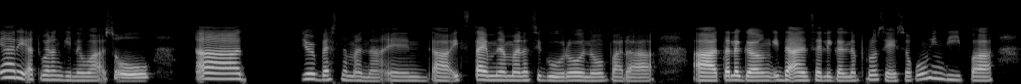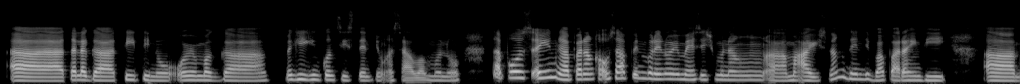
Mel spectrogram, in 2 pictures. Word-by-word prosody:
nangyari 310 -2 +3
at 235 - -1
walang 210 -1 -1
ginawa. 180 -1 -2
So, 160 +1 +1 0.4
ah 255 -1 +6 0.6
you're 250 +1 +2
best 215 +1 -2
naman 190 -4 -4
na 160 0 -6
and, 180 -1 -5
ah, 180 -2 +2
it's 195 - -7
time 205 -2 +4
naman 190 -1 +2
na 195 - 0
siguro, 185 -2 0
'no, 175 +1 -3
para, 165 -1 -3 0.4
ah, 180 -1 +8
talagang 190 -2 +3
idaan 190 -2 +4
sa 190 -1 -1
legal 180 -1 -1
na 185 - -2
proseso 185 -4 -4
kung 245 +6 -1
hindi 230 -8 -4
pa, 180 -2 0 0.4
ah, 170 -2 +5
talaga 190 -3 +2
titino 200 -5 -3
or 200 +1 -1
mag, 195 -3 -2
ah, 175 +1 -1 0.2
magiging 220 -1 -1
consistent 195 -3 -4
yung - - -10
asawa 105 - -5
mo, 190 -1 -6
'no? 180 - -6 0.3
Tapos 300 0 +1
ayun 310 +3 +3
nga 215 -1 +4
parang 240 +1 +2
kausapin 280 +3 -1
mo 270 - 0
rin 245 0 +1
o - - +1
i-message 220 -2 -3
mo 215 - -2
ng, 205 -1 -3
ah, 175 0 -2
maayos 185 0 -1
lang 320 +6 -3
din, 245 -1 0
'di - - -5
ba, 190 - 0
para 190 - 0
hindi, 190 -1 -3 0.4
um, 175 -1 +3
190 Hz, 180 wpm, -24 LUFS, 180-220 Hz, 0.6 s, ah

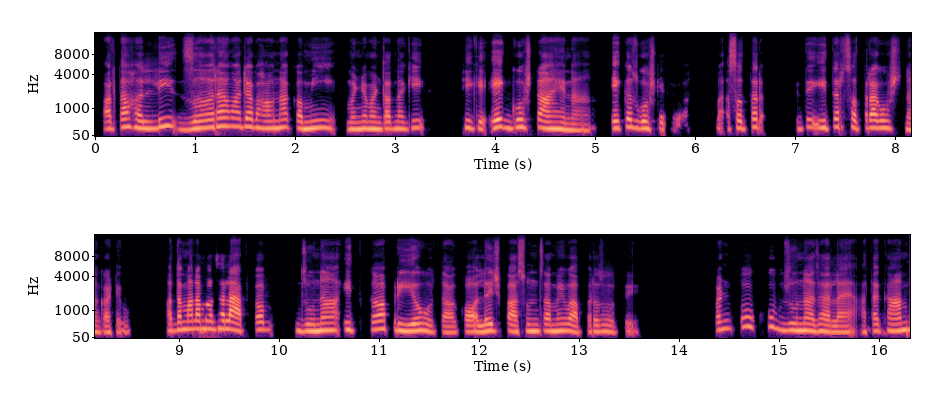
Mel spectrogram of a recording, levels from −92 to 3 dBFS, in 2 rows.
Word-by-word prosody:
आता 240 +5 0
हल्ली 235 +5 +2 0.2
जरा 240 +7 +3
माझ्या 270 -1 +1
भावना 230 +1 0
कमी 225 +2 +1
म्हणजे 200 +1 +2
म्हणतात 210 0 +2
ना, 215 - +1
की 235 +1 -4 0.4
ठीक 225 -3 -3
आहे 220 +3 +3
एक 255 - +5
गोष्ट 255 0 -1
आहे 210 -2 +5
ना, 175 -2 -2 0.3
एकच 245 +3 0
गोष्ट 215 -2 -1
ठेवा. 160 - -14 0.4
असं 225 +2 -1
तर, 255 - 0 0.4
ते 255 - -4
इतर 250 +3 0
सतरा 235 0 +2
गोष्ट 230 -2 -1
नका 175 -2 -3
ठेवू. 190 - -9 0.4
आता 210 +3 0
मला 255 +2 +3
माझा 260 0 +2
लॅपटॉप 240 0 +4 0.3
जुना 205 +3 +3
इतका 235 +3 0
प्रिय 210 -3 +3
होता 180 -6 -1
कॉलेजपासूनचा 200 +2 +1
मी 205 - +2
वापरत 185 -1 -2
होते, 185 -2 -6 0.8
पण 240 +3 -4
तो 335 +1 -1
खूप 320 -7 -3
जुना 215 -1 +3
झालाय 180 -3 0
आता 175 +4 -5
काम 210 +2 +2
215 Hz, 170 wpm, -22 LUFS, 200-240 Hz, 0.8 s, एक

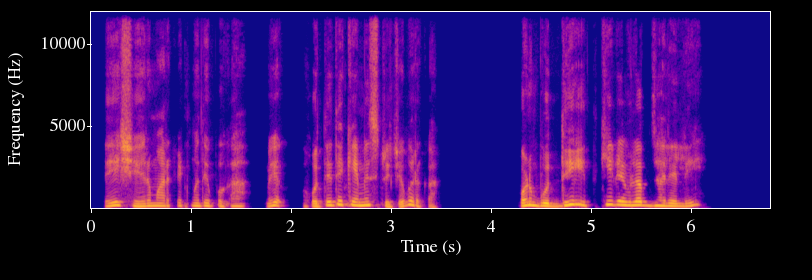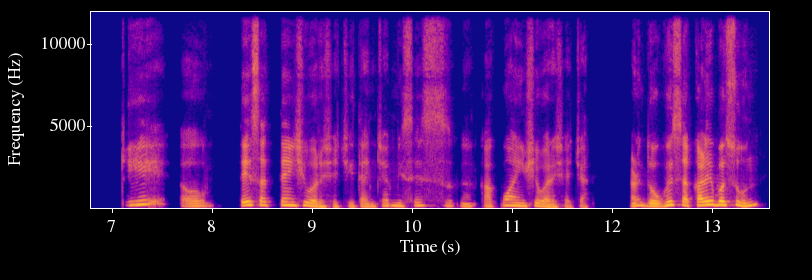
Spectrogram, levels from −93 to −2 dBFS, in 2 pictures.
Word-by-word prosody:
हे 180 +6 +3
शेअर 155 -5 +2
मार्केटमध्ये 165 0 -3
बघा 145 +1 -5 0.3
म्हणजे 185 +5 0 0.3
होते 145 +8 +2
ते 235 - +5
केमिस्ट्रीचे 190 - +1
बरं 230 - +1
का. - - -10 0.9
पण 185 +3 +6
बुद्धी 160 - +4
इतकी 225 +3 -1
डेव्हलप 210 -2 +5
झालेली, 160 +1 +1 1.0
की 235 +6 -2 0.2
अ, 155 - -8 0.5
ते 200 +2 +5
87 205 -2 0
वर्षाची 125 -5 -2
त्यांच्या 135 +4 -5
मिसेस 175 +2 -5
अ, 150 -3 -8
काकू 140 +6 -4
80 170 -1 -1
वर्षाच्या 110 - -4 0.4
आणि 165 +4 -1
दोघे 160 +6 +3
सकाळी 205 0 +4
बसून 215 -4 +2
170 Hz, 135 wpm, -22 LUFS, 150-205 Hz, 1.0 s, पण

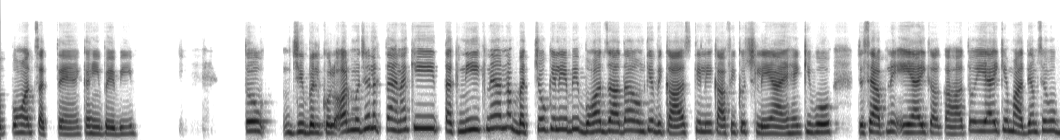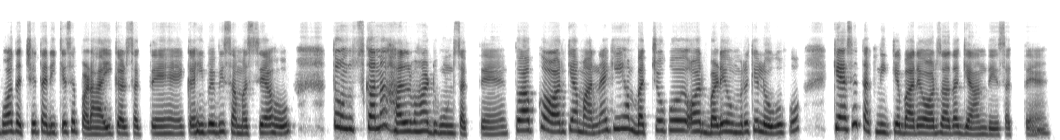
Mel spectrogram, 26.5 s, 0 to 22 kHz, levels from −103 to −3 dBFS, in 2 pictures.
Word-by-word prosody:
पहुँच 220 -1 -1
सकते 185 0 -2
हैं 175 +1 -5
कहीं 195 -1 -2
पे 180 - +3
भी। 185 +3 -6 1.4
तो 270 0 +3 0.2
जी, 230 +2 -1
बिल्कुल 220 -1 +3
और 245 +3 +2
मुझे 300 +3 +2
लगता 355 -2 -1
है 295 - +2
ना 285 - 0
कि 350 - +5 0.3
तकनीक 280 +5 +2
ने 340 - +2
है 360 - +2
ना, 370 - 0
बच्चों 245 +3 0
के 325 - 0
लिए 310 0 +1
भी 315 +3 +1
बहुत 255 +2 +3
ज़्यादा 275 +2 +1
उनके 265 +2 -1
विकास 225 -3 0
के 260 - -3
लिए 245 0 -2
काफ़ी 220 0 -3
कुछ 245 0 -5
ले 200 -1 +2
आए 195 -1 +2
हैं 210 +1 -3
कि 235 +2 -2
वो 235 +1 +5 0.3
जैसे 220 +3 +2
आपने 235 +3 0 0.2
एआई 225 0 +4
का 215 - -1
कहा 190 -1 -3
तो 270 - -3
एआई 265 0 +2
के 285 - -1
माध्यम 245 -1 0
से 275 +3 -3
वो 275 0 -2
बहुत 245 +2 -1
अच्छे 240 +1 0
तरीक़े 225 0 -1
से 265 - -2
पढ़ाई 180 -3 0
कर 195 -2 +2
सकते 195 +1 -5
हैं। 195 -1 -6
कहीं 225 +2 +1
पे 235 -1 +5
भी 245 +2 -2
समस्या 215 -1 -1
हो, 210 0 0 0.5
तो 385 - +4
उन 330 -1 +3
सका 335 +2 +1
ना 385 +5 +1
हल 255 +1 +4
वहाँ 260 +1 +1
ढूँढ़ 220 -2 -2
सकते 180 -2 -5
हैं, 180 +3 -7
तो 285 - +3
आपको 285 +4 +1
और 250 -2 +3
क्या 275 +1 -2
मानना 225 0 -2
है 290 - -1
कि 330 +3 -1
हम 320 -6 +1
बच्चों 235 +5 0
को 285 +1 -2
और 265 -2 +1
बड़े 230 +4 +4
उम्र 245 -1 0
के 285 +3 -5
लोगों 225 -3 +3
को 275 +8 -7 0.4
कैसे 335 +7 +3
तकनीक 240 -4 -4
के 235 - +5
बारे 200 +1 +2
और 195 -1 +2
ज़्यादा 205 -1 0
ज्ञान 185 -3 -3
दे 165 -1 -3
सकते 175 +1 -12
हैं? 210 - -9
235 Hz, 215 wpm, -23 LUFS, 205-270 Hz, 1.4 s, कि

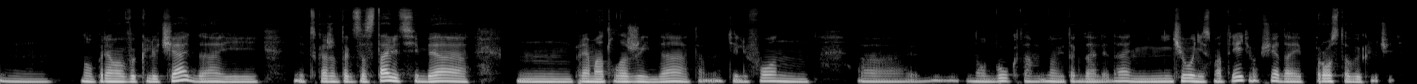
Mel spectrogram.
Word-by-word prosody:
н 120 -4 -4 0.3
ну, 130 -3 +1
прямо 130 -1 +4
выключать, 135 +7 +2
да, 130 0 +1
и 120 0 -1 0.3
т 170 -6 -3
скажем 130 -2 0
так, 125 -2 0
заставить 150 +5 +4
себя, 135 -2 +2 0.4
м, 125 -1 0
прямо 130 -2 +3
отложить, 125 -2 +1
да, 130 -1 +1
там, 165 0 -6
телефон, 130 -3 -1 0.5
а, 125 -2 -4 0.6
ноутбук, 135 +1 -2
там, 130 -2 -4
ну, 135 -2 +1
и 125 - -3
так 135 0 -4
далее, 60 - -2
да, 150 0 0
нь 125 0 0
ничего 140 +3 +3
не 125 -2 +3
смотреть 135 +9 0
вообще, 165 -1 -1
да, 125 -1 +1
и - - -1
просто 140 -1 +2
выключить? 160 +9 -5
130 Hz, 145 wpm, -22 LUFS, 125-145 Hz, 0.6 s, прямо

